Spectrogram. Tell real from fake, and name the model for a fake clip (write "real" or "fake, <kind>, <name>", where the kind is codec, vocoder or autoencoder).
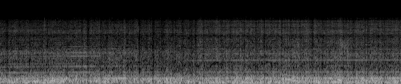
real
